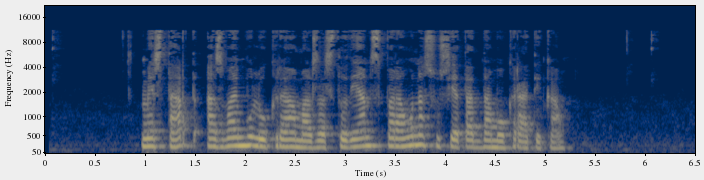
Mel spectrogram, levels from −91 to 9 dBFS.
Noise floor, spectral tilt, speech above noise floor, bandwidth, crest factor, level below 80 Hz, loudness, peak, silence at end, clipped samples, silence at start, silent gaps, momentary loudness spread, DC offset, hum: -67 dBFS; -5 dB/octave; 42 dB; 11.5 kHz; 16 dB; -64 dBFS; -26 LUFS; -12 dBFS; 1.3 s; under 0.1%; 0.95 s; none; 10 LU; under 0.1%; none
